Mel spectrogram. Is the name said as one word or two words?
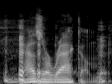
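one word. The name runs together as one word. It sounds like a single futuristic alien name. The speaker calls it wrong. "I thought his name was Mazurackham"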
